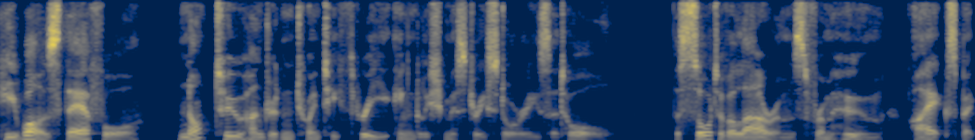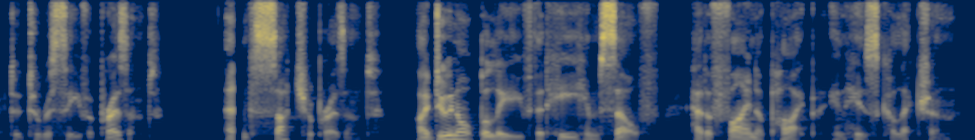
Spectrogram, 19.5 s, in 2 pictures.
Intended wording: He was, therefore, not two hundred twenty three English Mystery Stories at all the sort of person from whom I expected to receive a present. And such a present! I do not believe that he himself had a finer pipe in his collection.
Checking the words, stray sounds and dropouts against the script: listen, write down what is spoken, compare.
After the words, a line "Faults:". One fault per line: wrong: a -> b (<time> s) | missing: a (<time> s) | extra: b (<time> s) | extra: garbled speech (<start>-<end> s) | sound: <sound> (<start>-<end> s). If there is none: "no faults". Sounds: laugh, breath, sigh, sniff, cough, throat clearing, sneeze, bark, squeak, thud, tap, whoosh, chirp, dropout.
He was, therefore, not two hundred twenty three English Mystery Stories at all the sort of alarums from whom I expected to receive a present. And such a present! I do not believe that he himself had a finer pipe in his collection.
Faults:
wrong: person -> alarums (7.3 s)
sound: dropout (12.1-12.2 s)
